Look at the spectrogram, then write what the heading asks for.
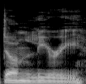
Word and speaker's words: Dún Laoghaire: By the way, this is pronounced Dunleary.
